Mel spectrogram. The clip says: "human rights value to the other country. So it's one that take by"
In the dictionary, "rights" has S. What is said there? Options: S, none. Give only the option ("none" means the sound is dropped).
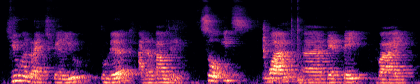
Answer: S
